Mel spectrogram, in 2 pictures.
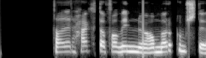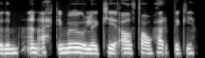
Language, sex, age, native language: Icelandic, female, 30-39, Icelandic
